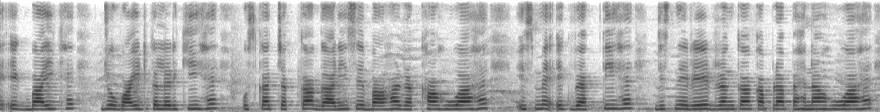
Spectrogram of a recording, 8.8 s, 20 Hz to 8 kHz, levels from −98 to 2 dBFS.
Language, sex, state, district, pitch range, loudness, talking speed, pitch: Hindi, female, Bihar, Gopalganj, 260-275 Hz, -25 LUFS, 200 wpm, 270 Hz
